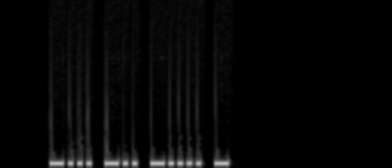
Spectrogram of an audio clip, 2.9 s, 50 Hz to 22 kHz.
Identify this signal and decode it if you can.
Morse code, heard as a keyed tone, about 36 wpm, 700 Hz. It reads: BD6T
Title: Four Challenging Letter-Number Combinations 35wpm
